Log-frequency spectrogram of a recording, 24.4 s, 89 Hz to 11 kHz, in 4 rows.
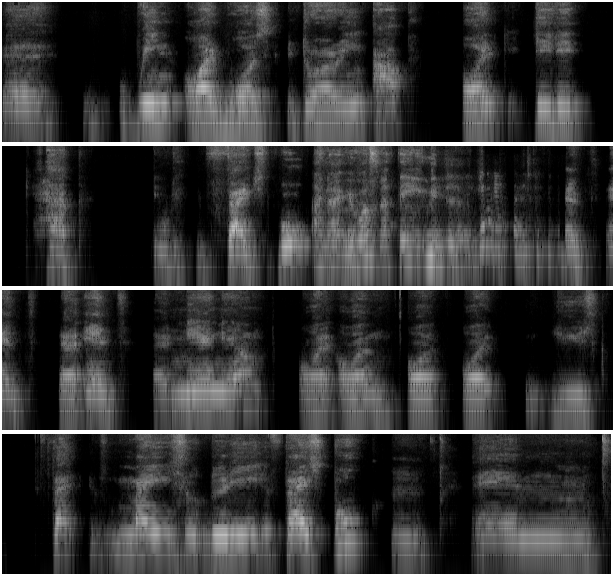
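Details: Man with aphasia following a stroke 6 years earlier, hospitalized for 6 months; reports difficulty speaking and has not read in six years; aphasia.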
